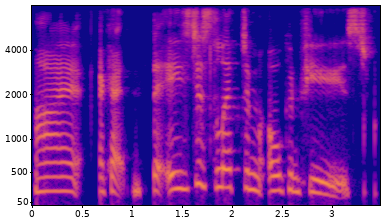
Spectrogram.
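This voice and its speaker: A woman's voice: mid-range voice, animated, unhurried, a bit bright. A woman reading visual novel dialogue aloud expressively, with casual commentary of her own. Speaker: let's-player narrator.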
